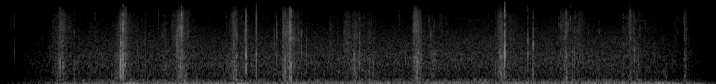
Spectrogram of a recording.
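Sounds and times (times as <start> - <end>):
footsteps: 0.2 - 7.1.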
